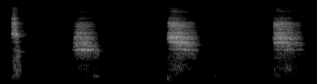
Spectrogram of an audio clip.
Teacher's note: a sort of combination of the plosive t with the fricative sh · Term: double articulations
